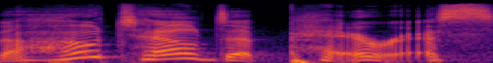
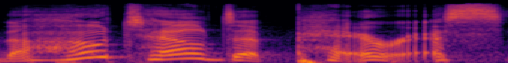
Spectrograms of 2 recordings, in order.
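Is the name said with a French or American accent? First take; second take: American; American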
